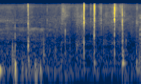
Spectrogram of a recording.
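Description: A handful of sharp clicks and soft knocks, scattered irregularly over about two seconds, over faint room noise.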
